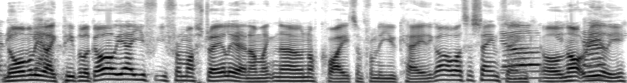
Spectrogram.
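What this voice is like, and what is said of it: Birkenhead English accent. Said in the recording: “You sound just like my brother-in-law ... born and raised in Birkenhead”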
